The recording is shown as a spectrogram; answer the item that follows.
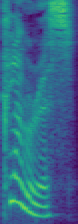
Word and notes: clamorous: British English

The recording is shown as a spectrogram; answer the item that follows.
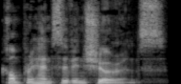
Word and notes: comprehensive insurance: British English

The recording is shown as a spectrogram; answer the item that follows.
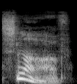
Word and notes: slav: British English

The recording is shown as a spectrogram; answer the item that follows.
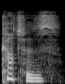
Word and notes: cutters: British English

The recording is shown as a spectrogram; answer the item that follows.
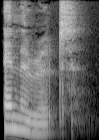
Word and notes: emirate: British English

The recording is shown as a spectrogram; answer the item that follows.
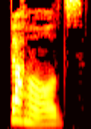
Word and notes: beholds: British English

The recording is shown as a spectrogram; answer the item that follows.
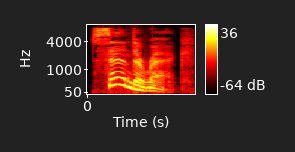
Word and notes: sandarach: British English

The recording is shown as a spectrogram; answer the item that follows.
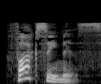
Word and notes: foxiness: British English

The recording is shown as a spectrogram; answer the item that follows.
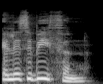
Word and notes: elizabethan: British English

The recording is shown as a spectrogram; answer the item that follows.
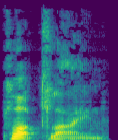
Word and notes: plot line: British English

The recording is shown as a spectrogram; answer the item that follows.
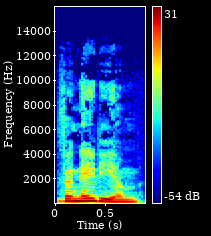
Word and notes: vanadium: American English

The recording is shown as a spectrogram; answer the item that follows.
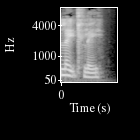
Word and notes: lately: British English

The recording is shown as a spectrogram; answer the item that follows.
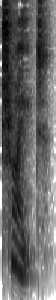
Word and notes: trite: British English

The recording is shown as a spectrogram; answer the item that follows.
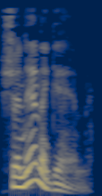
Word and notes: shenanigan: British English

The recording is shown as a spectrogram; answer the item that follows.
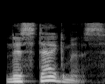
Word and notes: nystagmus: British English

